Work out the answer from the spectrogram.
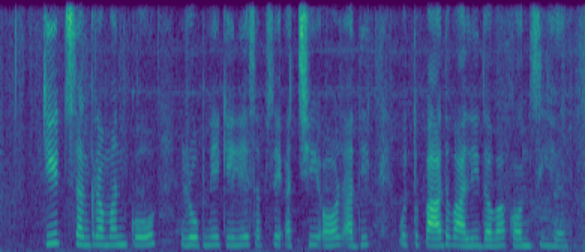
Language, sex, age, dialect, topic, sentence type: Hindi, female, 18-24, Awadhi Bundeli, agriculture, question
